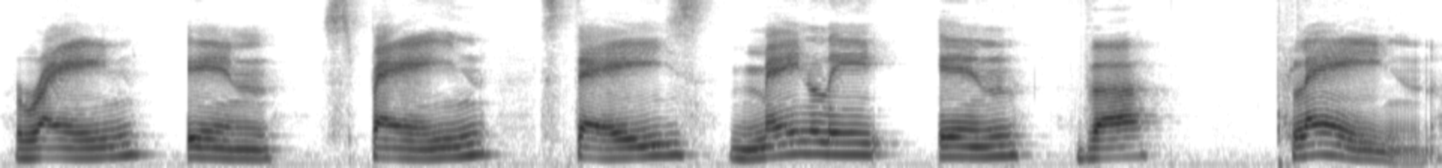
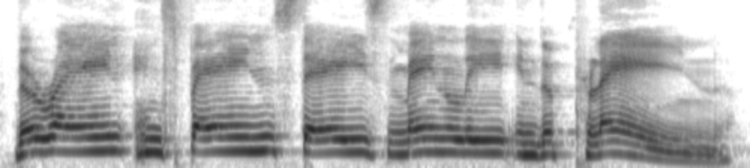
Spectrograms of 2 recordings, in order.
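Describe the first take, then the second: First: "rain in Spain stays mainly in the plain" stretched word by word, every AIN long; drawn out so learners hear each vowel; very slow drill. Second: "The rain in Spain stays mainly in the plain" said slowly and higher; slow drill. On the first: Teacher to students, slow drill. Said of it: "On va s'entraîner sur le A I N". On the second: Teacher models the line again for students, slow. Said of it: "À vous. Allez-y". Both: Shown as a demonstration.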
